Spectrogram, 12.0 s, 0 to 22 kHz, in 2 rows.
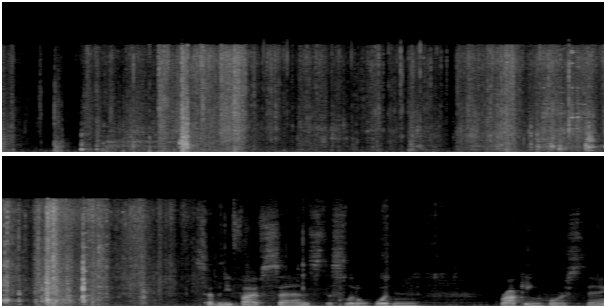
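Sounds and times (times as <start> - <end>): plastic bag rustling: 0.0 - 8.4.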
